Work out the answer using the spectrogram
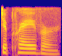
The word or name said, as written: depraver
